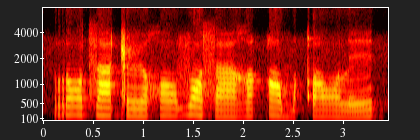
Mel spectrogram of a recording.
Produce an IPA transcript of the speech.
r ɔː t͡s aː ǁ øː χ ɔː v ɒ s aː ʁ ʌ q ɔ m ʌ qʼ ɔː l e

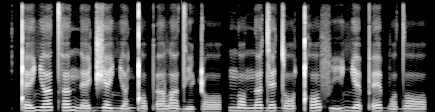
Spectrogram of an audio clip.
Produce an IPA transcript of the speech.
ǃ ɛ˨˩˦ ʎ ɐ˧˥ t̪ʰ ɐ˧˥ n̪ ɛ˨˩˦ d͡ʒ ɛ˦˨ ʎ ɐ˨˩˦ ŋ͡ǃ ɔ˨ pʼ ɐ˨ lˠ ɐ˦˨ d̪ i˨˩˦ ʈ ɔ˨ | n̪ ɔ˦˨ n̪ ɐ˧˥ d ɛ˧˥ d ɔ˨˩˦ ǃʰ ɔ˧˥ f i˨˩˦ ʎ ɛ˦˨ pʼ ɛ˧˥ b ɔ˨ d̪ ɔ˦˨

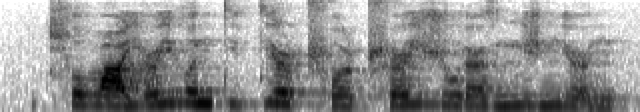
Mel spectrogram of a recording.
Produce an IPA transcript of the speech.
t͡ɕʰ o β ɑ j ə˞ j ð ɤ nʲ tʲ o tʲ ə˞ ʈ͡ʂʰ o ʈ͡ʂʰ ə˞ j ʒ u ɾ ə˞ z mʲ ɤ ʒ nʲ ə˞ nʲ

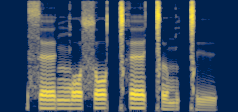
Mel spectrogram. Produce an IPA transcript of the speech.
s ɛː˦ ŋ͡m ɔ˦ s ɔ˦ ǀʰ ɛː˦ ǀ ə˨ m ǀ ɪː˨

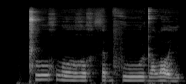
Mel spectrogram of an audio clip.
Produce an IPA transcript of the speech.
ǁ uː x β oː ɣ o x θ ɛ b f uː ɖ o lˠ ʊ lʲ

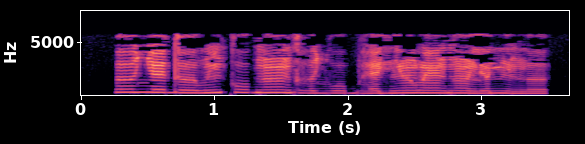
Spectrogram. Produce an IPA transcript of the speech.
əː˦ ʎ ɛ˦ d əː˨ β ĩ˦ k o˦ ɡ ə̃ː˦ ɡʱ ə˨ ʎ β o˨ bʱ ɛ˨ zʲ ə̃ː˦ β ɛ̃˦ ɡ ə̃ː˦˨ lʲ ɒ˦ nʲ ə̃˨ ŋ ə˨

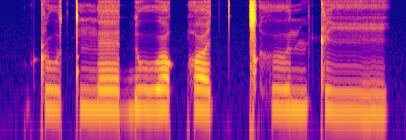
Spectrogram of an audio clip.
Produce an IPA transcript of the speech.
ʈ u t ŋ ɛ ɗ u qʷ i t ǀʰ ɯ n ʈ i

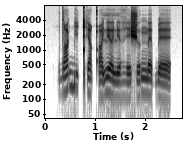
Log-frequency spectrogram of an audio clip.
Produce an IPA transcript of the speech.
dˤ e ɡ͡b i ǃʰ e qʼ ɵ lʲ ɐ lʲ ɐ ɦ e ʃ ɵ ŋ͡m ɛ ɓ ɛ

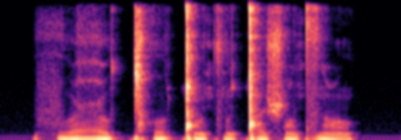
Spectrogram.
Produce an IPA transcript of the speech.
f u ʕ u ǀʰ o ǃ ɔ̃ t͡s ɔ̃ ǃ a ʃ ũ tˤ z ɔ̃

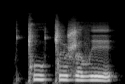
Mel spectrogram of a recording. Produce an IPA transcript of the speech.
ǀ u ǀ ʉ ʐ ə v e

